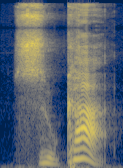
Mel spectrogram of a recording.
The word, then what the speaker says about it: sukkah: If we use the Bantu language, it'll be shukut or chukut. And then we have the Jews, they say Sukkah.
